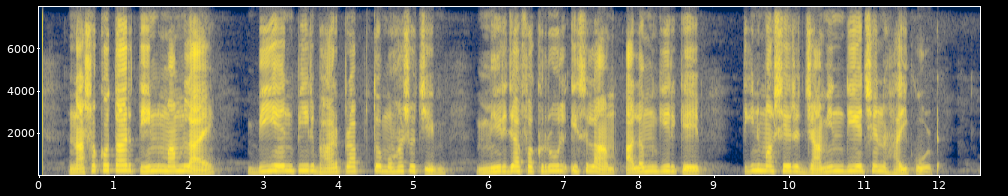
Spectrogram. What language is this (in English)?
Bangla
